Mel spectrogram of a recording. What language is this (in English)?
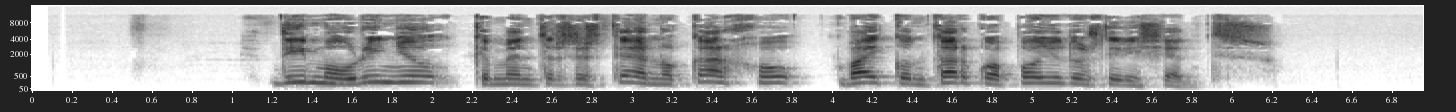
Galician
